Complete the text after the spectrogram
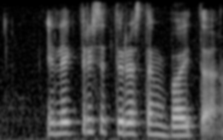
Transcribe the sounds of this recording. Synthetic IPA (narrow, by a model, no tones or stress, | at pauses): ʔilɛk̚trisətuɾəstəŋbœɥtə̰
